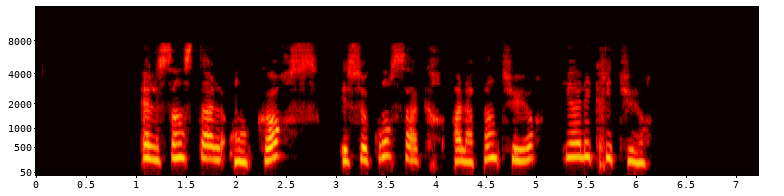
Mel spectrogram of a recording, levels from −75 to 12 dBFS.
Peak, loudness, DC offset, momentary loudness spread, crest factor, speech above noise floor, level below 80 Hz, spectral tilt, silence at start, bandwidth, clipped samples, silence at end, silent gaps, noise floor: -6 dBFS; -24 LUFS; under 0.1%; 8 LU; 18 dB; over 67 dB; -74 dBFS; -4.5 dB/octave; 1.05 s; 8 kHz; under 0.1%; 1.1 s; 2.18-2.22 s, 2.86-3.03 s, 4.12-4.16 s, 4.42-4.46 s, 5.08-5.25 s; under -90 dBFS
